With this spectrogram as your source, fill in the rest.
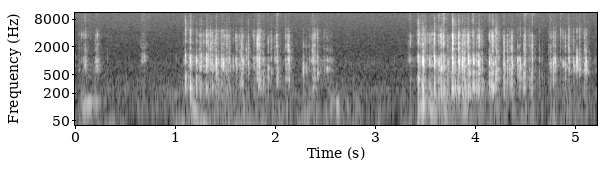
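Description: Fingertips and nails strum and scratch across the wooden pins of a wooden paddle hairbrush about 20 cm long. A few faint ticks lead into two dense bursts of dry, rapid clicking and rattling, bright and crisp with almost no low end. Each burst dies away at once with no ring.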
